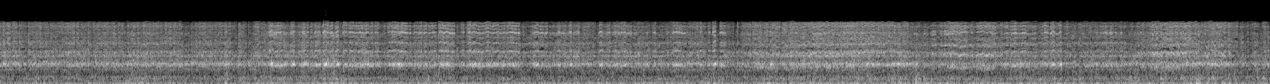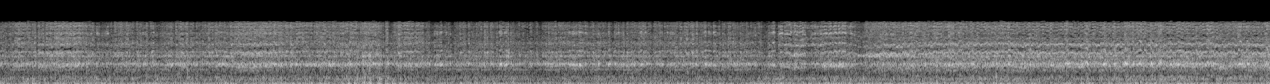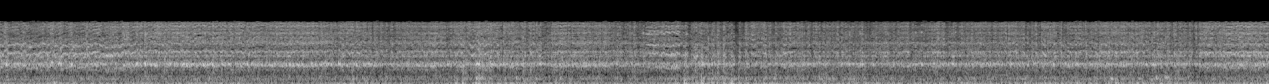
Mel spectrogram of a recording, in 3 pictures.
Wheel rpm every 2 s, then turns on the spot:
230, 230, 230, 230, 220, 230, 230, 230, 230, 230, 220, 200, 190, 210, 230, 230, 230, 230, 230.
none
